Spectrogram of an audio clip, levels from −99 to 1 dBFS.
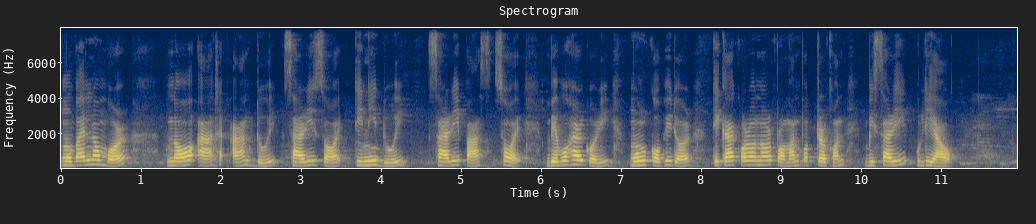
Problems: none marked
